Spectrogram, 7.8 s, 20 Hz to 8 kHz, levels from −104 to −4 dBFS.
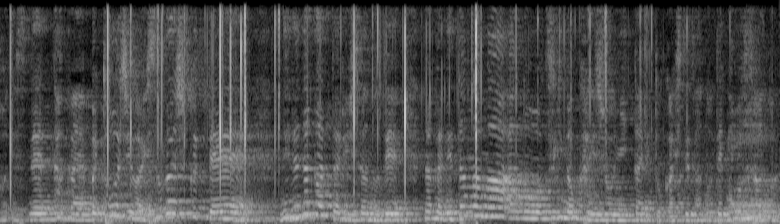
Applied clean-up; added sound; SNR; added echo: none; Crack; 2 dB; reverberation time 0.8 s.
